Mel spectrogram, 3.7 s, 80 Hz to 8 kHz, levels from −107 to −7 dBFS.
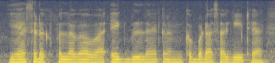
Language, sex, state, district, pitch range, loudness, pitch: Hindi, male, Uttar Pradesh, Saharanpur, 120-130 Hz, -15 LUFS, 125 Hz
